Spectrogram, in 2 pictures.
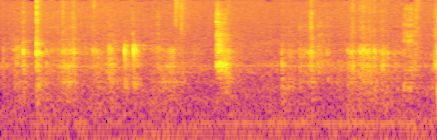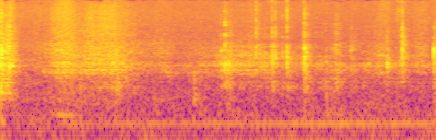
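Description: Long fingernail tips tap a small, white, hollow cardboard insert from a Dior fragrance box resting on a table. The result is an irregular run of light, crisp, papery clicks with a bright, hollow tone that die away almost at once, plus a soft brushing scrape partway through and very little low end.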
